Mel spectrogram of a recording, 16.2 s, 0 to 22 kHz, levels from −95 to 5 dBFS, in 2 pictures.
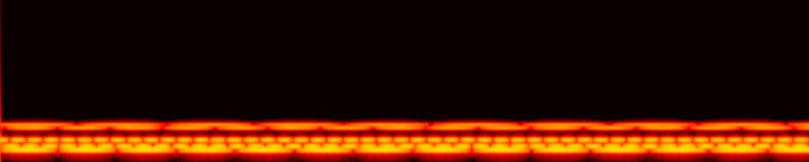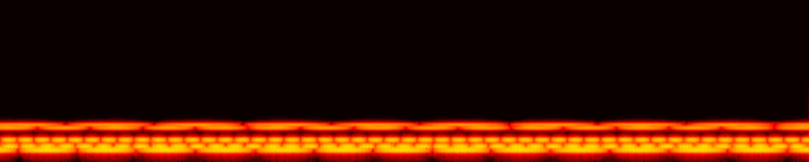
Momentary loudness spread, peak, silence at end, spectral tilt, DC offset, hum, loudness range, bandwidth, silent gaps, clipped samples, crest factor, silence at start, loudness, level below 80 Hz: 1 LU; -16 dBFS; 0 s; -0.5 dB/octave; under 0.1%; none; 0 LU; 1 kHz; none; under 0.1%; 12 dB; 0 s; -28 LUFS; -88 dBFS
